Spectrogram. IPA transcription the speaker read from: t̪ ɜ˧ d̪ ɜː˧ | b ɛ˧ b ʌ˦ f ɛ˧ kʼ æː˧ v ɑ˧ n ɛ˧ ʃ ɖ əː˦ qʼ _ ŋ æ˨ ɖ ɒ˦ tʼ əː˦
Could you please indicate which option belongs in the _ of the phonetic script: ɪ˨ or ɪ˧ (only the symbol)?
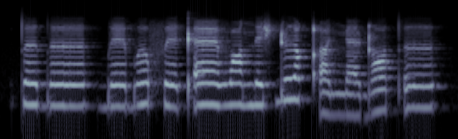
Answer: ɪ˨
